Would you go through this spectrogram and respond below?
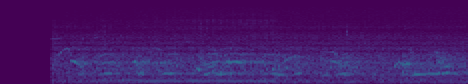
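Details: A pack of hounds in full cry, hunting bushpig, with several overlapping drawn-out bays and yelps wavering in pitch and sounding at a distance. Steady background hiss throughout.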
